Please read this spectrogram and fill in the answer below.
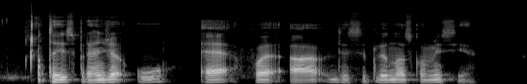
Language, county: Lithuanian, Šiauliai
